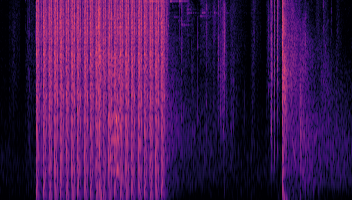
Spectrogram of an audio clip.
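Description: A loud, rapid automatic burst of gunfire in PUBG runs for about two seconds, followed by scattered fainter shots and one sharp nearby crack.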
